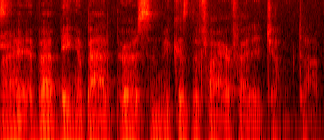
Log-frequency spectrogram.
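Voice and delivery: soft, unvoiced murmur; whispered aside. Real, not acted. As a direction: trail off into a whisper.

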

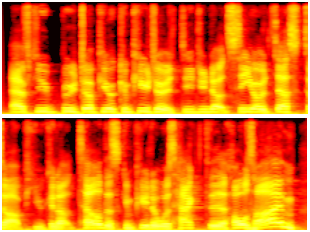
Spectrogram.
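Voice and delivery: ordinary talk

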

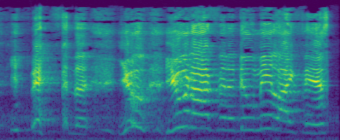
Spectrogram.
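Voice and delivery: an angry mom shouting at her son; mad mom yell. Retold or imitated. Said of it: "She's like".

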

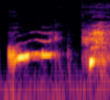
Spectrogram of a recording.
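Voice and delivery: high, loud gasp then oh my God; thrilled shriek of disbelief; gasping, squealing delight; excited gasp. Retold or imitated. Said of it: "I was like".

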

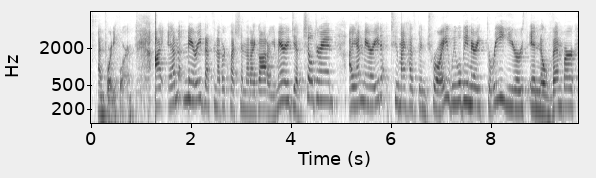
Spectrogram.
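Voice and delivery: normal talking voice

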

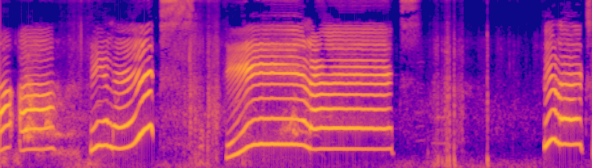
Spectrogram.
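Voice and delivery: high, loud coaxing call to the dogs; excited calling. Real, not acted. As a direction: sound thrilled to lure them over. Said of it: "every time I sound excited".

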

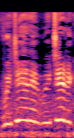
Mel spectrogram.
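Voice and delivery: a lightly imitated celebration of making it; excited cheering. Hikers at Steamboat geyser celebrating, mock excited cheer. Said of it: "They're like".

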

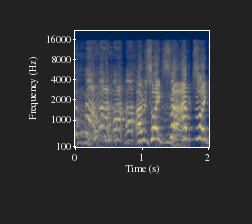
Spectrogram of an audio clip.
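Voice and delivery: laughing high and slow. Real, not acted. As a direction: laugh through it. Laughing while retelling.

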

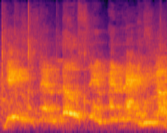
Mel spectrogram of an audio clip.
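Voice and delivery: full-throated preacher build; preaching at full force. Acted. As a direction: drive it home to the church with rising fire. Preaches the closing exhortation.

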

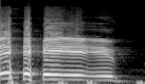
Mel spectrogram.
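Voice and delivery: high, loud burst of laughter; triumphant cackle on finding it. Real, not acted. Finds what was hiding.

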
